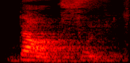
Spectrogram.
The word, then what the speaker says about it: doubtful: that is known as doubtful. So doubtful, D-O-U-B-T-F-U-L, doubtful. बेटा इसमें doubtful जो word है, when we pronounce this word, इसमें B silent है, ठीक है.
